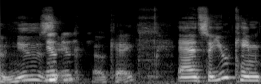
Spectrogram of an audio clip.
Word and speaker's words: Newzik: Newzik, spelled with an N, as in new, brand new, Newzik.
